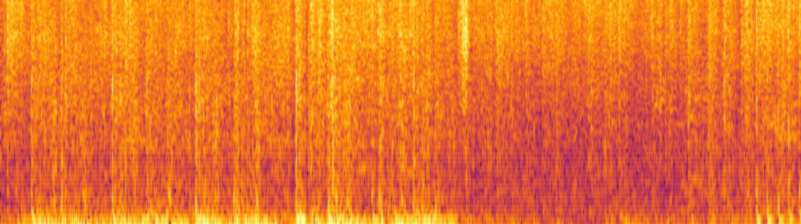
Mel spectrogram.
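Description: Electric sparks crackle and zap.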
